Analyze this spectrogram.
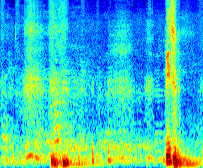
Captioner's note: audience laughs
